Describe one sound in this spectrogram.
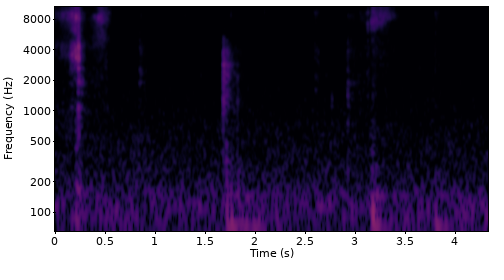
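A playing card is laid down on a tabletop with a soft tap.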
